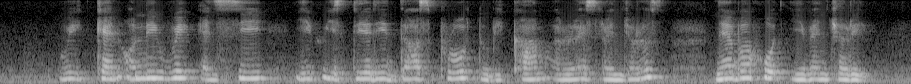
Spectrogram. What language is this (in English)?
English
